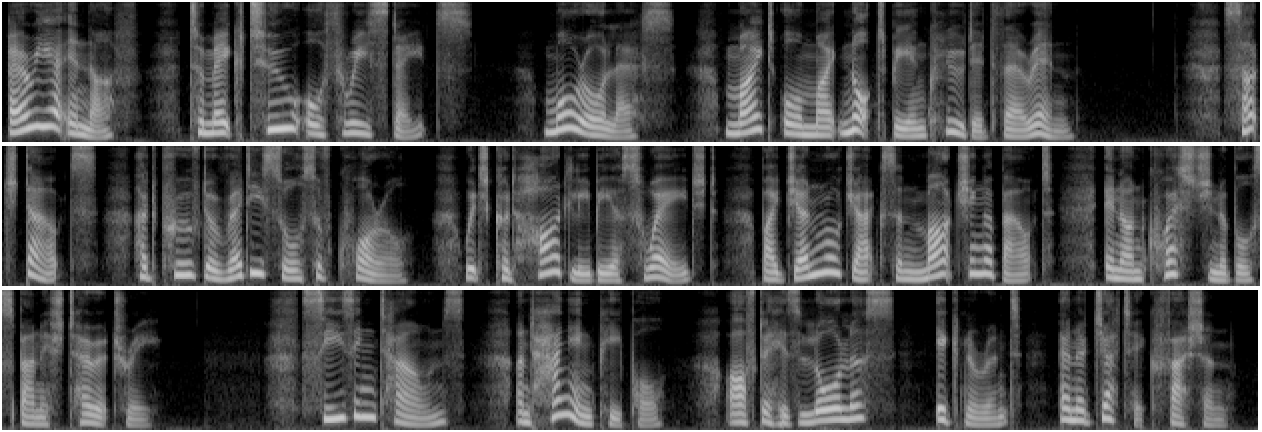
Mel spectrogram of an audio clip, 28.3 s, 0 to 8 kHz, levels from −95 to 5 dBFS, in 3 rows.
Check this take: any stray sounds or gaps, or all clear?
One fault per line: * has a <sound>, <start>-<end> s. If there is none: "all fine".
all fine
